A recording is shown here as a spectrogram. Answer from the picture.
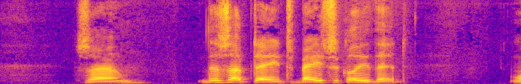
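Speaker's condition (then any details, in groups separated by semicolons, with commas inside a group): Multiple sclerosis; tremors; speech worsening, often cannot hold conversations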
